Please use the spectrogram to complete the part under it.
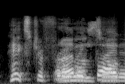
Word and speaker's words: Frome: Did you say Foom? – Froome, F-R-O-M-E. They pronounce it Froome.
